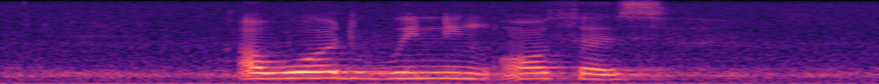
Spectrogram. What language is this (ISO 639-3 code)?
sot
